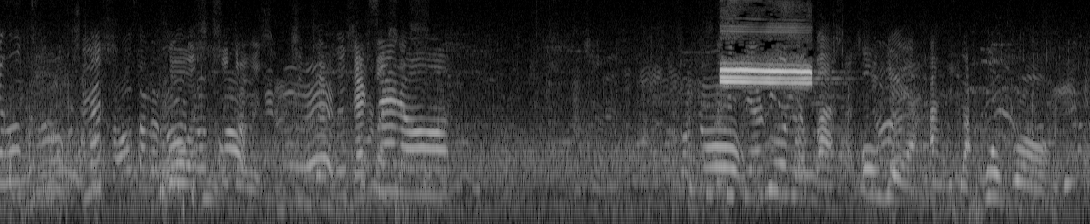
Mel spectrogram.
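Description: Referee's whistle blown once, a single steady high blast about a second long, a little over seven seconds in, signalling the penalty kick to be taken. Spectators' voices call out before and after it.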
